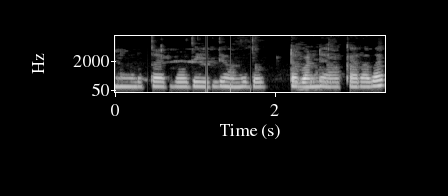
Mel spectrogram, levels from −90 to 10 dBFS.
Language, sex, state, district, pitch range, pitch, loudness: Kannada, female, Karnataka, Dharwad, 205-215 Hz, 210 Hz, -18 LUFS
